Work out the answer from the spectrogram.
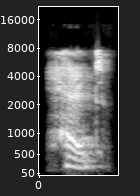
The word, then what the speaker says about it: head: Yes, this is head. Pronunciation. Notice you don't pronounce the A. It's shh, silent.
